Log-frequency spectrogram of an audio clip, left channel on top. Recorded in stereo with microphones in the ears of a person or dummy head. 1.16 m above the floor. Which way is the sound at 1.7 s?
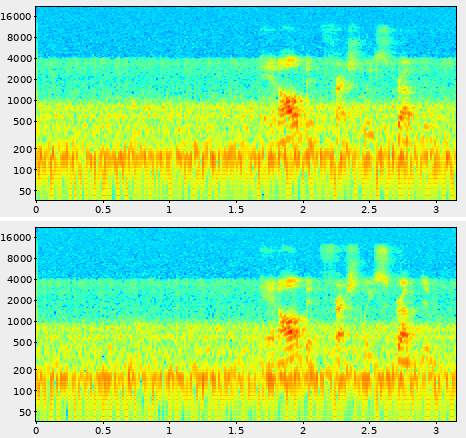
Centre (ahead or behind).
